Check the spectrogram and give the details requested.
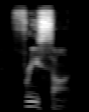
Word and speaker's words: Frisson: It's called Frisson. That's pronounced Frisson.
